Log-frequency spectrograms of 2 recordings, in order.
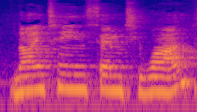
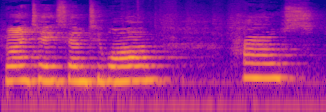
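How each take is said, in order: First: Said in the usual way. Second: Bingo caller. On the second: Pretend. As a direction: call the numbers like a bingo hall. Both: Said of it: "I feel like I'm bingo caller here".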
